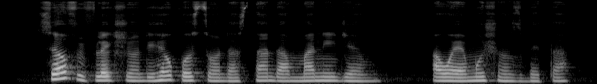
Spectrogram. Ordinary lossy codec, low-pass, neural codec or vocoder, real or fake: none; none; none; real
